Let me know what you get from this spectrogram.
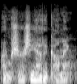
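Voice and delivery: confidential stage whisper; hushed, voiceless aside. A narrator's reading. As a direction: lean in and whisper it. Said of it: "the ambassador leaned over and whispered".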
